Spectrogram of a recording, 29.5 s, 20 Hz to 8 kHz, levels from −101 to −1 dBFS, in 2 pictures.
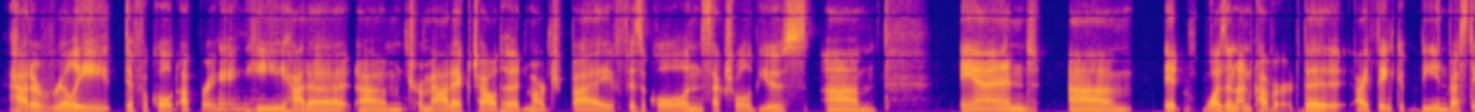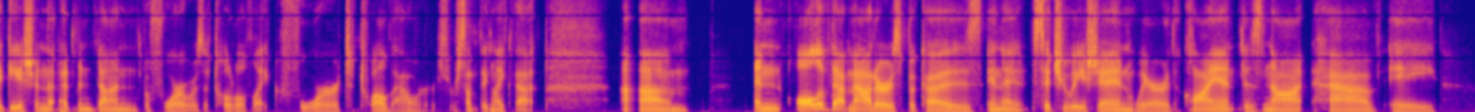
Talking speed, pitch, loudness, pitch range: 130 wpm, 140 Hz, -20 LUFS, 135-150 Hz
